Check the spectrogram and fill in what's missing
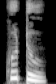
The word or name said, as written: ಗೂಡು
